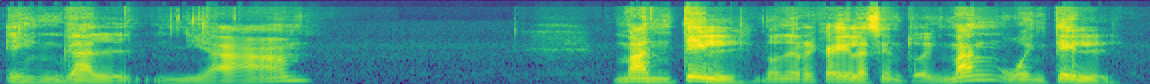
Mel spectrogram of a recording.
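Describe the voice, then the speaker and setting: Reading poems aloud and quizzing his class, a Peruvian-accented male teacher walks students through a poem's meaning. He speaks unhurriedly in an expressive, bright, mid-range voice with a forceful tone.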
